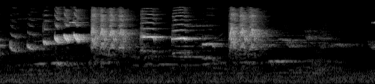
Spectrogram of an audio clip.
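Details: Orange-headed thrush singing loudly, mixing clear whistled notes with harsh, buzzy bursts and rapid chatters in a varied, energetic phrase.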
